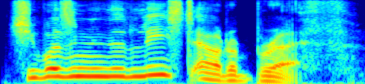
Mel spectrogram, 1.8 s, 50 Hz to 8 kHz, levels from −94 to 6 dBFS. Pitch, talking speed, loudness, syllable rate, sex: 205 Hz, 260 wpm, -16 LUFS, 4.7 syllables/s, male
